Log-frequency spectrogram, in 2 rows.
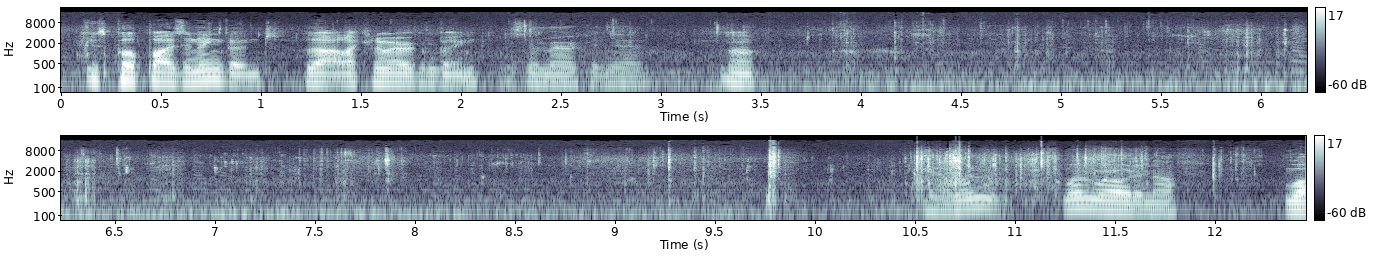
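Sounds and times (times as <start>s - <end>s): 
low steady rumble: 0.0s - 12.4s
speech: 0.1s - 3.6s, 10.8s - 12.4s
crunching while biting and chewing crisp food: 2.2s - 12.3s.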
